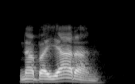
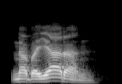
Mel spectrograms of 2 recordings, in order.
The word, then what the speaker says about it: nabayaran: Nabayaran ang utang namin. Nabayaran ang utang namin. The first word is nabayaran. Nabayaran. Nabayaran. Nabayaran is spelled as N-A-B-A-Y-A-R-A-N.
